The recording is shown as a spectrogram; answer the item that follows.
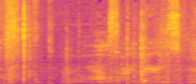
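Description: Soft whispering, with a few light clicks of plastic Littlest Pet Shop figures being handled in the first second.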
